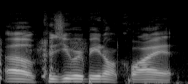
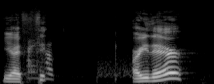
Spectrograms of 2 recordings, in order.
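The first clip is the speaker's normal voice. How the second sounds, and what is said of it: Yelling. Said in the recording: “why are you yelling?”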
